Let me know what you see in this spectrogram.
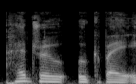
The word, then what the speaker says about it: Pedro Uc Be: Now, we want to talk to you about Mexico here because you spent time with Pedro Uc Be. Excuse my pronunciation. Maybe you'll. – No, it's good. Is it's that good. okay? – He's yeah, it's a, very good.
